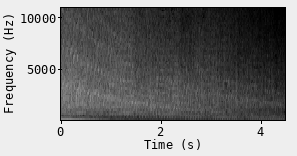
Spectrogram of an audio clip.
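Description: The closing tail of an electronic dance track. After the beat cuts off, a wash of noise fades away over about four seconds, and a low tone glides downward during the first second.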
